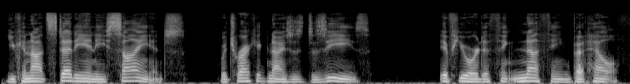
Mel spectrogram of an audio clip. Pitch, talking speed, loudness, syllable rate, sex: 135 Hz, 150 wpm, -18 LUFS, 5.2 syllables/s, female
